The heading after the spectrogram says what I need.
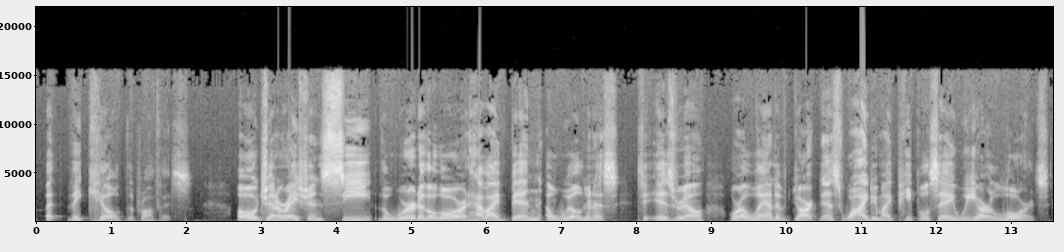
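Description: Earnest male Bible teacher, lively pitch. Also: dry recording, studio quality. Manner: earnest, emphatic, rhetorical questions. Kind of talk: expository sermon reading and explaining scripture.

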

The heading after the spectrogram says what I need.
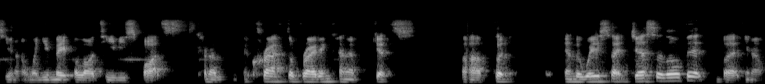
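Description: A young adult man from Singapore, speaking as a guest in a casual interview, relaxed and full of fillers and restarts. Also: lowish voice, husky, low-quality recording. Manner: relaxed, many fillers and restarts, laughs softly. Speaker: job-seeking guest.

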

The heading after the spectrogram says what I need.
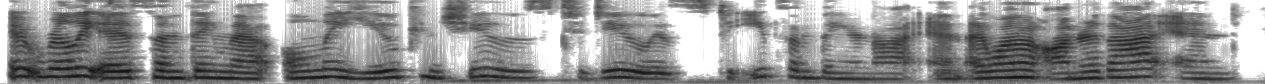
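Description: A woman from Arizona, a mother and recipe blogger, talking as an interview guest in a relaxed, rambling way with lots of "like" and light laughs. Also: a little high, fairly quick. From Arizona, USA. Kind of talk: casual interview chat.

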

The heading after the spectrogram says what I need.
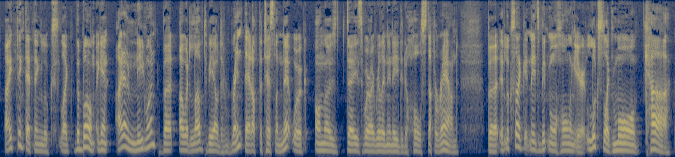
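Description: A man's voice: medium pitch, darkish tone. A man hosting a podcast, giving casual, chatty news commentary with playful showman flourishes and joking, colloquial asides. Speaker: podcast host.

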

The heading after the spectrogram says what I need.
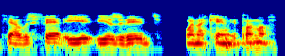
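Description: Speaking fairly quickly in a level, low-sitting voice, a man in his fifties from Glasgow, Scotland, recounts his life as an interview guest. He's chatty and keeps dropping in "right?", and the recording is muffled.

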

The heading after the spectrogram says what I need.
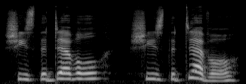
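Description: A woman's voice: on the high side, lively intonation, measured pace, voice pushed up. A woman voicing a bitter, hysterical middle-aged mother-in-law who screams her accusations. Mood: spiteful.

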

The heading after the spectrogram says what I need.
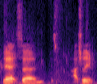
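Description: A man's voice: medium pitch, moderate pace, a little hiss or hum. A man chatting casually on an outdoor walk, rambling and stumbling over his words with frequent laughter. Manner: rambling, stammers and repeats himself, laughs often. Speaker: co-host.

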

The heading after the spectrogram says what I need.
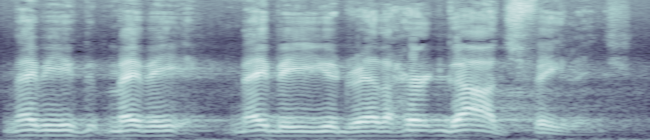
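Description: A pastor with a low-ish, slightly mellow voice preaches an informal midweek sermon at a slightly slow pace in a church sanctuary with long hall reverb. He's conversational and rambling, full of restarts and call-and-response questions to the congregation.

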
